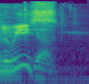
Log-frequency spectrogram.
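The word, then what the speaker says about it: Louis: Well, it's spelled like the French way, not the L. – So it's Luis.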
